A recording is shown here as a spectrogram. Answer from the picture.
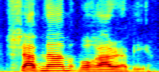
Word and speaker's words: Shabnam Mogharabi: Do you want to just pronounce it properly for everybody one more time? Guys, Shabnam Mogharabi.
